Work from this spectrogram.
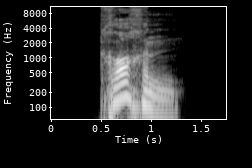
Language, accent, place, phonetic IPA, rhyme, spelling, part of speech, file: German, Germany, Berlin, [ˈkʁɔxn̩], -ɔxn̩, krochen, verb, De-krochen.ogg
- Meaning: first/third-person plural preterite of kriechen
